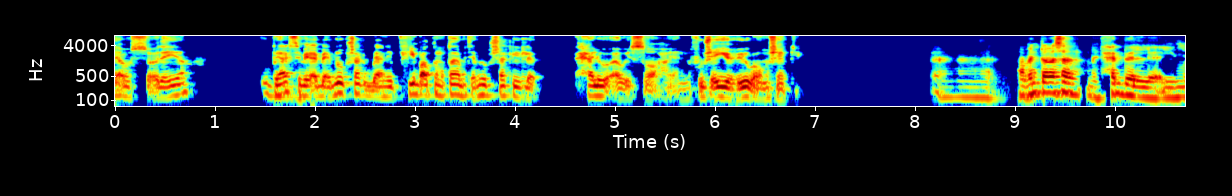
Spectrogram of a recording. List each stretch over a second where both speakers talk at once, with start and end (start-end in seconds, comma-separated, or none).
none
